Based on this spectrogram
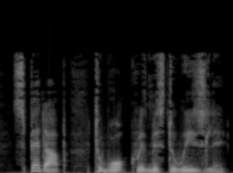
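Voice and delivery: plain reading voice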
